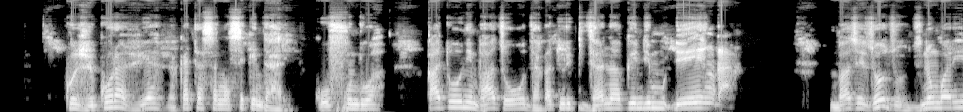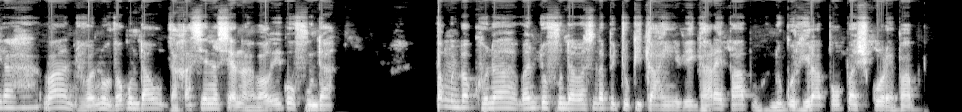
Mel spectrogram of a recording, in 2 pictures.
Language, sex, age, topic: Ndau, male, 50+, education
